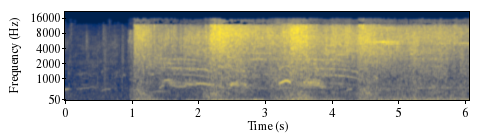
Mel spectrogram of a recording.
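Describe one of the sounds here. Blades clash and slash in a fight.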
